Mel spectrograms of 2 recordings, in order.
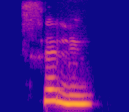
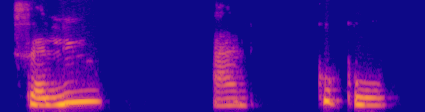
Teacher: the word salu has a t at the end but that is silent. So you don't say salute, you say sal.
